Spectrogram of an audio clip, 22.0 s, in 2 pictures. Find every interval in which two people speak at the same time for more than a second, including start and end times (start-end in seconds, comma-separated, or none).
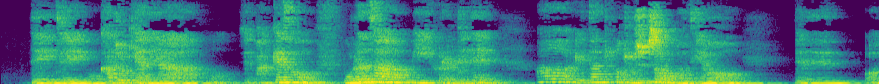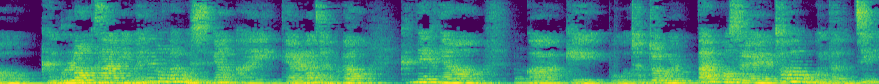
none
